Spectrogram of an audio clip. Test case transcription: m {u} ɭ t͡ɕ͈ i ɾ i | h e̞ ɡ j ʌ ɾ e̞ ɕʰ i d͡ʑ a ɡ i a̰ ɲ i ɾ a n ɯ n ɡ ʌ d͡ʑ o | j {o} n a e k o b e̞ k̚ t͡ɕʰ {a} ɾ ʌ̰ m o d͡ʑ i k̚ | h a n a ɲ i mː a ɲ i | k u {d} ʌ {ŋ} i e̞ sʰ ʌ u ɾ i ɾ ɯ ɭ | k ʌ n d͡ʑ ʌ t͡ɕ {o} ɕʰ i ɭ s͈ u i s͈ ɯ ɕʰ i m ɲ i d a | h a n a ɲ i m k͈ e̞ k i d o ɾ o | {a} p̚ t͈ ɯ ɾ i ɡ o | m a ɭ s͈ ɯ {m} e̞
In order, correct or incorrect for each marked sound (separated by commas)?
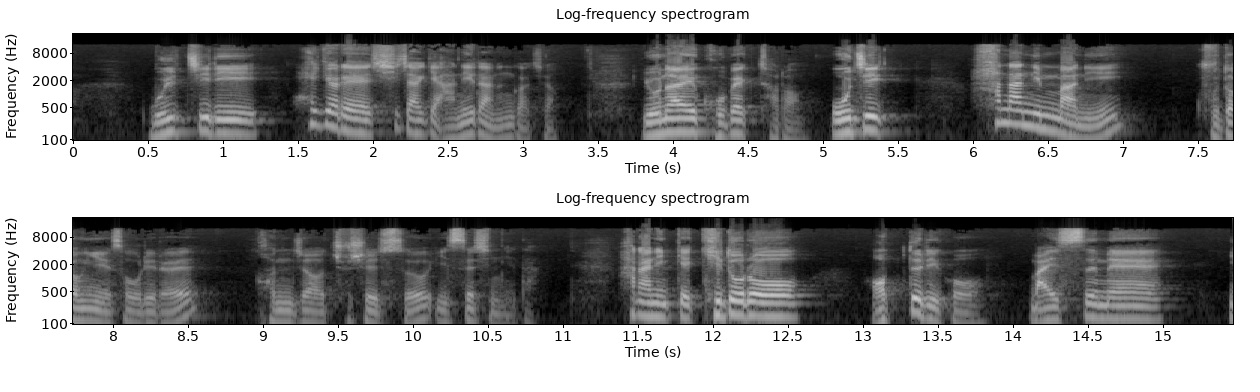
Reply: correct, correct, incorrect, correct, correct, incorrect, incorrect, correct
